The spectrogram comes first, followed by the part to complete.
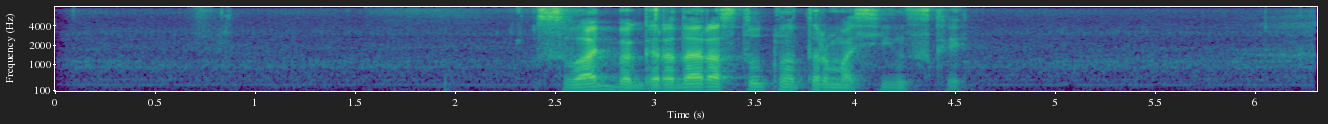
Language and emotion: Russian, neutral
